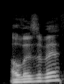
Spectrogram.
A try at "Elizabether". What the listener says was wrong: It's just Elizabeth, and then you add an ER.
